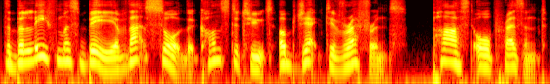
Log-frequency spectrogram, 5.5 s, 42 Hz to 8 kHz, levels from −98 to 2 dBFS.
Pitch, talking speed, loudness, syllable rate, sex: 145 Hz, 155 wpm, -20 LUFS, 4.8 syllables/s, male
